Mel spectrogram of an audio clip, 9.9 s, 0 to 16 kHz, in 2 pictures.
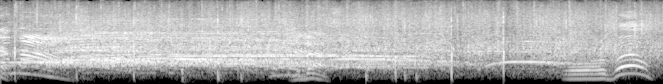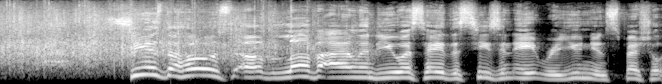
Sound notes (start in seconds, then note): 1.4 cheers and applause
